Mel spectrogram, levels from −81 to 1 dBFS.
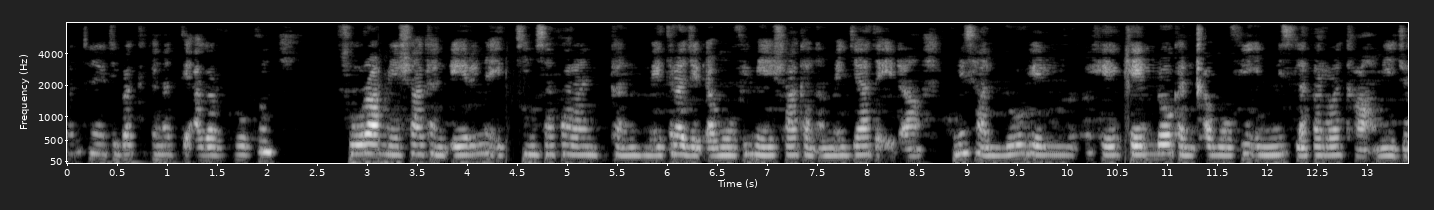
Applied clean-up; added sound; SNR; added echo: neural mask model DeepFilterNet 3.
